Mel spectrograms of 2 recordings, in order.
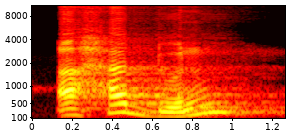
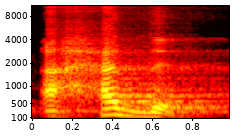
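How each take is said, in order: First: The word ends with a vowel and n. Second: The word ends on a bouncing d consonant. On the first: The reading continues without stopping. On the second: The reader stops at this word.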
